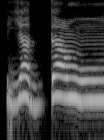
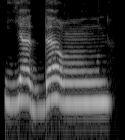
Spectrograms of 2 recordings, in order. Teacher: In this case, it does not contain or carry a sukoon, so it's in this case not going to be read with a kalkala. It has a tashdid sign and it has a fatha sign, so it is yaddaun.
